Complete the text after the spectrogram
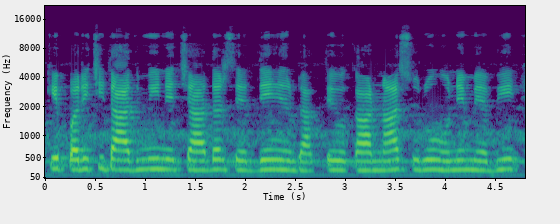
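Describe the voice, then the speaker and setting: A woman teacher reading a Hindi short story aloud for a literature class, steady, with small slips and restarts. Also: on the high side, a little slow, background noise.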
